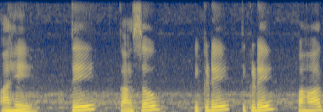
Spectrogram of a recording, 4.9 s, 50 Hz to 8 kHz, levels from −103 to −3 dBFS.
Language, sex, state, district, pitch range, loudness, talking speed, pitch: Marathi, female, Maharashtra, Mumbai Suburban, 195-260 Hz, -16 LUFS, 75 wpm, 220 Hz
